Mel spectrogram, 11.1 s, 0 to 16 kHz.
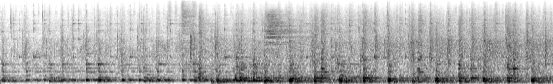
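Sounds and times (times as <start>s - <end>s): rhythmic hand clapping: 0.0s - 11.0s
wind band playing up-tempo music: 0.0s - 11.0s.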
